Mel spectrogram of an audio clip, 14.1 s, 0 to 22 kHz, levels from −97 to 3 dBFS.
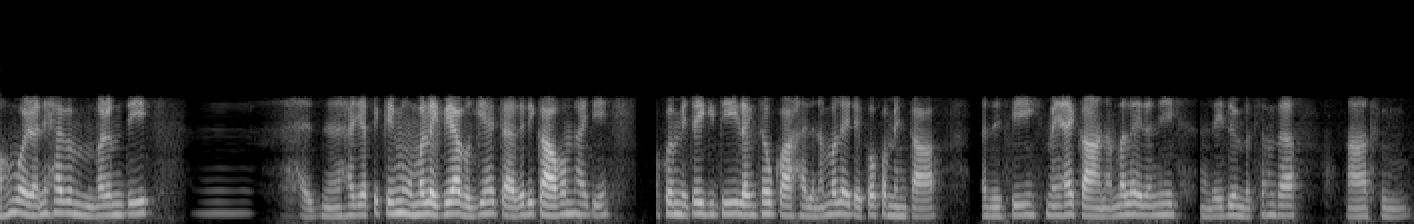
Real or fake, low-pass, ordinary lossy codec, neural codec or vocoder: fake; 3.6 kHz; none; codec, 16 kHz, about 1 kbps, DyCAST, with the encoder's durations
